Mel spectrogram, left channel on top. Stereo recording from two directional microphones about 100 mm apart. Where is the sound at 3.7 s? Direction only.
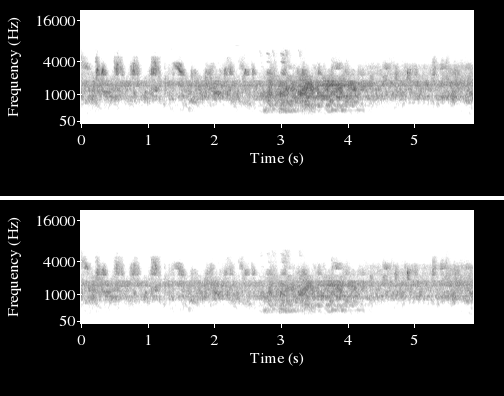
20° right (ahead or behind).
